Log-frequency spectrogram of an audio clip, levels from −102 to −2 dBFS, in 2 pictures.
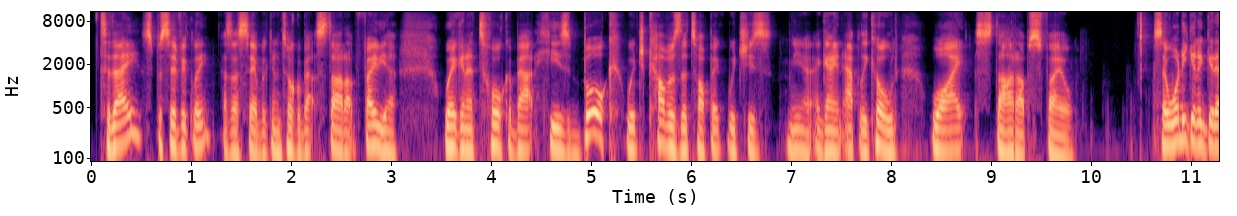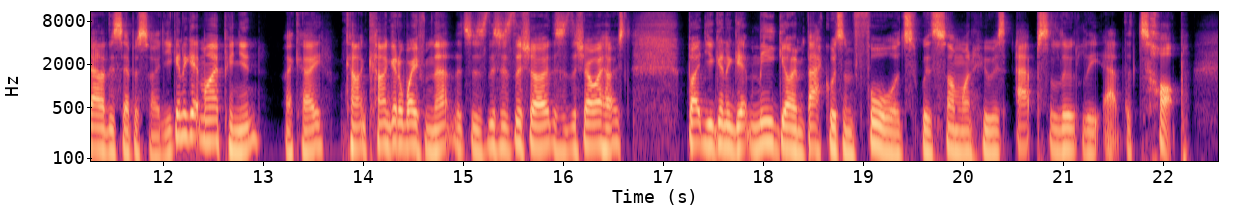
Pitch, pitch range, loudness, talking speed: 130 Hz, 120-150 Hz, -19 LUFS, 230 wpm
